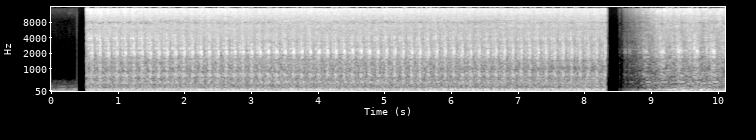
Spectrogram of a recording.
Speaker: customer states engine has a very loud knocking sound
